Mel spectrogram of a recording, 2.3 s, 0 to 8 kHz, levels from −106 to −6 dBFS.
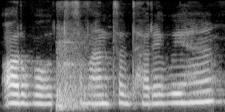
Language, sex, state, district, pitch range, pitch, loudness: Hindi, female, Bihar, West Champaran, 225-250 Hz, 235 Hz, -21 LUFS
